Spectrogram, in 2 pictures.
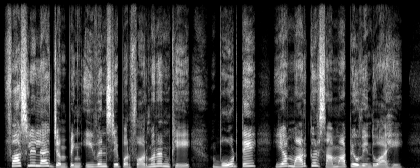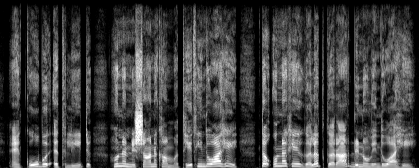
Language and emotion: Sindhi, neutral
